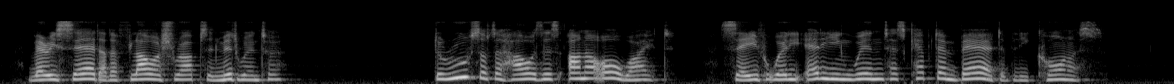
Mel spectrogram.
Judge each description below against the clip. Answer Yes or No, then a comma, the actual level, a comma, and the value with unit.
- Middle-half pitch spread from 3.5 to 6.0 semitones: No, average, 2.8 semitones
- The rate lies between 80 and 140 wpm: No, average, 155 wpm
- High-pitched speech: Yes, high, 230 Hz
